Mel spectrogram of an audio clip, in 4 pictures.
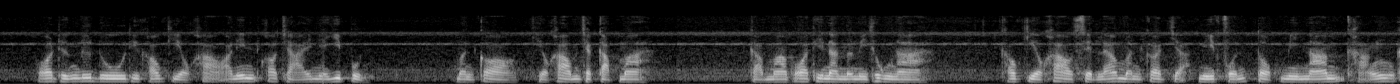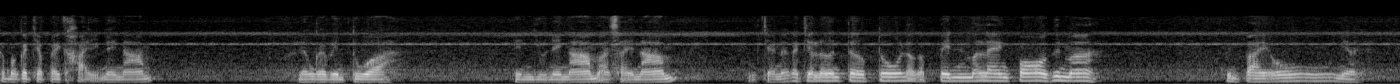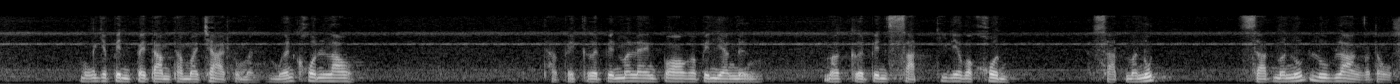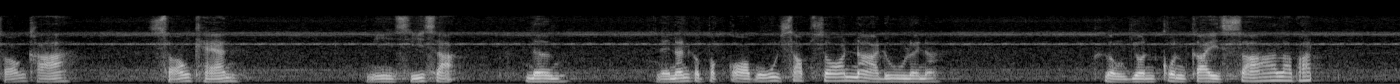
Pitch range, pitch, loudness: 125-150 Hz, 135 Hz, -20 LUFS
